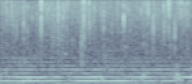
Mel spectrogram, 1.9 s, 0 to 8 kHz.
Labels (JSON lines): {"label": "biophony, midshipman", "recorder": "SoundTrap 500"}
